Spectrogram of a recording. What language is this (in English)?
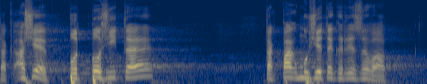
Czech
